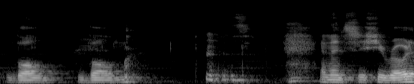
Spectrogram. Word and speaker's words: Om: If you take Raja into Karnataka, this state that Mysore is in, central and western South India, and if you take Om into Karnataka, into the Kannada language, you get Vom. They put a semi-vowel. If a word begins with a vowel sound, they'll add a semi-vowel when they don't write it, the semi-vowel, but they pronounce it with the semi-vowel in front. So Om is Vom.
